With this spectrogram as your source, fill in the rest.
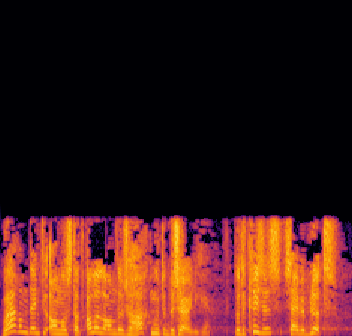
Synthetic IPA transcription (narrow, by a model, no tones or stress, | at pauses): ʋaːrɔmdɛŋk̚tyʔɑndəɹzdɑtɑləlɑndənzowɦɑɹtmutənbəzœɥnəɣən | d̥ʊɹdəkrizɪsːɛjnʋəbløt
